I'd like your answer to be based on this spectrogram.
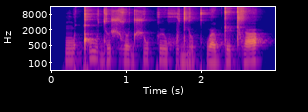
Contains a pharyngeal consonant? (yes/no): no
